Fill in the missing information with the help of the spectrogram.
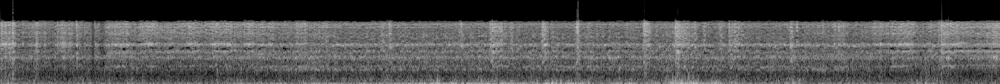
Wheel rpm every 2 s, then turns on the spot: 230, 220, 200, 190, 210.
none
